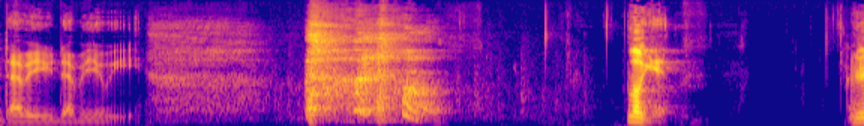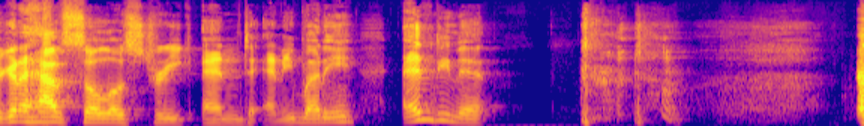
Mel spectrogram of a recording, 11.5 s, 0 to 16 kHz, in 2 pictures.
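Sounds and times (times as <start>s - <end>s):
speech: 0.0s - 1.2s, 2.3s - 3.0s, 4.2s - 4.5s, 5.6s - 9.8s
harsh coughs: 2.0s - 3.1s, 9.6s - 10.4s.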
